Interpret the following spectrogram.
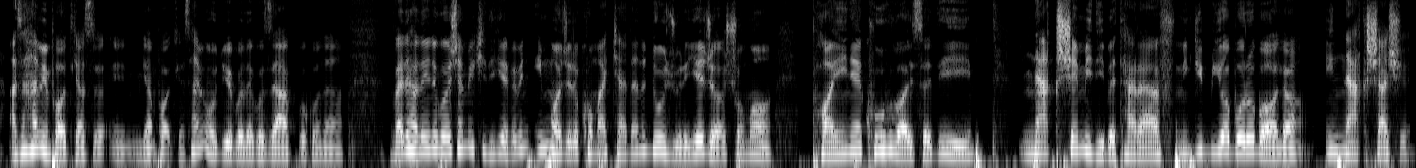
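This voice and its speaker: Chatty man with a fairly high voice. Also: no room sound, studio quality. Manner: conversational, explains with everyday examples, rhetorical questions. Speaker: content creator. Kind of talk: casual talk to camera about helping others. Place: room, seated.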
